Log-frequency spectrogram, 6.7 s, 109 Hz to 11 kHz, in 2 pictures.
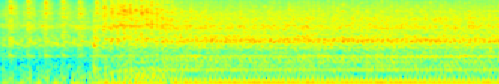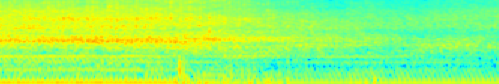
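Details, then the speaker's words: Brand-new Champion 46596 portable generator (4000 starting, 3500 running watts) on gasoline: it starts on the first pull and settles into a steady, even run with no misses or knocks. Normal cold start and idle. "But it started up first pull. You know, it's brand new. I pretty much expected to, but it's always a good feeling."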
